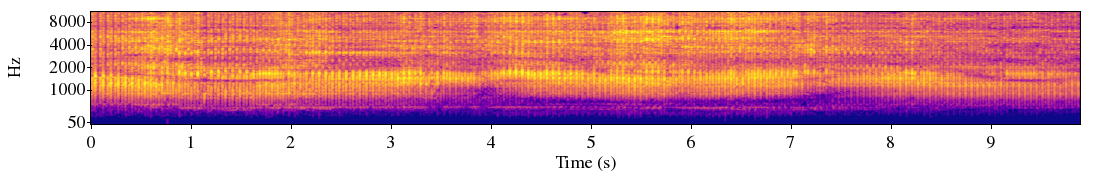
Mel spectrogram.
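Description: Pop-pop boat, a small candle-heated toy steam boat, running with a rapid, even putt-putt that swells and eases slowly.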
